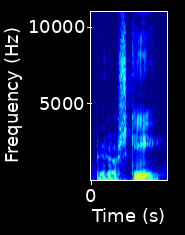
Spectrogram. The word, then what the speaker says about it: pirozhki: The stress in pirozhki is properly placed on the last syllable. So they're saying it wrong, pirozhki.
